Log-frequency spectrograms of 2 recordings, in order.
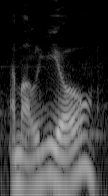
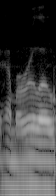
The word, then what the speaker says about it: Amarillo: Amarillo is that uh it's actually amarillo, the Spanish for yellow. My son, who is in first-year Spanish, made that note to me on our way down. That I was saying it wrong. It was actually amarillo. Uh but obviously folks down here say Amarillo or Amarilla you'll hear as well.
